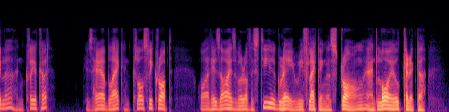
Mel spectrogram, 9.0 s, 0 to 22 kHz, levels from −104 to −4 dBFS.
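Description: From 3.98 s to 8.4 s, automatic gain rising lifts the level by about 10 dB. The gain control judged the input too quiet and slowly turned it up, so speech and background swell together over seconds, unlike a sudden step or compressor pumping.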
